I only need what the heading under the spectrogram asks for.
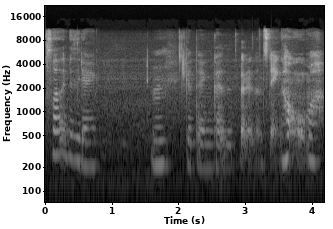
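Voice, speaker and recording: Through noticeable background noise, a woman speaks with ordinary pitch variation. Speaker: vlogger. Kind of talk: casual vlog chat. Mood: cheerful, upbeat. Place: home room. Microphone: phone near.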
